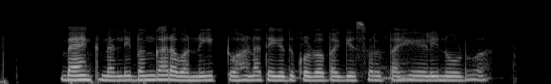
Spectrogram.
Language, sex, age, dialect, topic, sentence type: Kannada, female, 25-30, Coastal/Dakshin, banking, question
